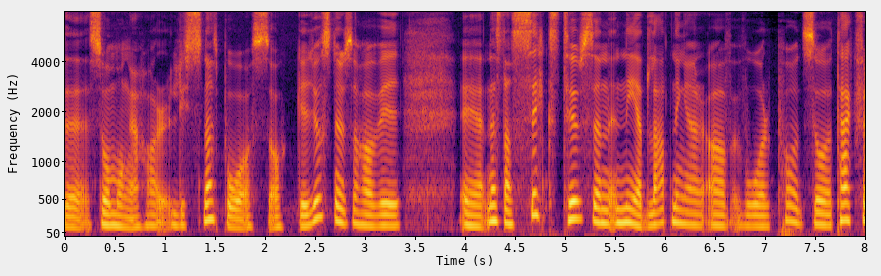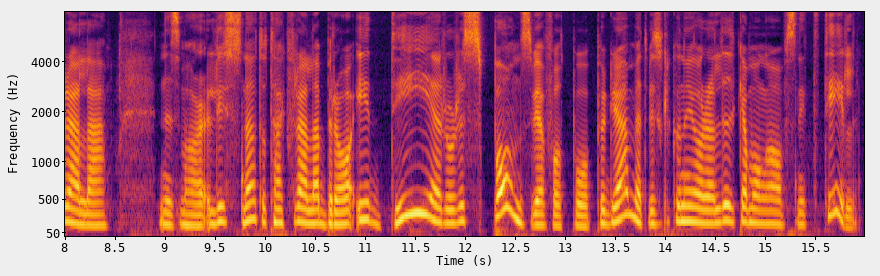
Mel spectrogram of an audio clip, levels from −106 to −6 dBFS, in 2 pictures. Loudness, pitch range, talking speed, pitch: -19 LUFS, 150-205 Hz, 175 wpm, 175 Hz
